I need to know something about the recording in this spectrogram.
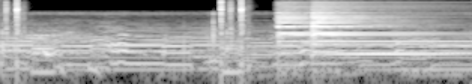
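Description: A subscribe-button sound effect laid over tarpa music: sharp clicks at the start and just past a second in, then a bell ding about one and a half seconds in that rings on and fades. Underneath, the tarpa, a gourd wind instrument, plays a melody over a steady drone.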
